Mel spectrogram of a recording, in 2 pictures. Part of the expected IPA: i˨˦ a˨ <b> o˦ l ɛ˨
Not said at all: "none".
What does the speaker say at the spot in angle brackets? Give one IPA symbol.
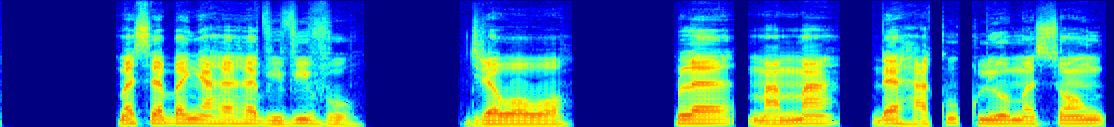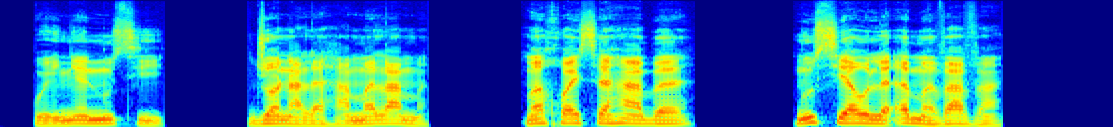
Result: w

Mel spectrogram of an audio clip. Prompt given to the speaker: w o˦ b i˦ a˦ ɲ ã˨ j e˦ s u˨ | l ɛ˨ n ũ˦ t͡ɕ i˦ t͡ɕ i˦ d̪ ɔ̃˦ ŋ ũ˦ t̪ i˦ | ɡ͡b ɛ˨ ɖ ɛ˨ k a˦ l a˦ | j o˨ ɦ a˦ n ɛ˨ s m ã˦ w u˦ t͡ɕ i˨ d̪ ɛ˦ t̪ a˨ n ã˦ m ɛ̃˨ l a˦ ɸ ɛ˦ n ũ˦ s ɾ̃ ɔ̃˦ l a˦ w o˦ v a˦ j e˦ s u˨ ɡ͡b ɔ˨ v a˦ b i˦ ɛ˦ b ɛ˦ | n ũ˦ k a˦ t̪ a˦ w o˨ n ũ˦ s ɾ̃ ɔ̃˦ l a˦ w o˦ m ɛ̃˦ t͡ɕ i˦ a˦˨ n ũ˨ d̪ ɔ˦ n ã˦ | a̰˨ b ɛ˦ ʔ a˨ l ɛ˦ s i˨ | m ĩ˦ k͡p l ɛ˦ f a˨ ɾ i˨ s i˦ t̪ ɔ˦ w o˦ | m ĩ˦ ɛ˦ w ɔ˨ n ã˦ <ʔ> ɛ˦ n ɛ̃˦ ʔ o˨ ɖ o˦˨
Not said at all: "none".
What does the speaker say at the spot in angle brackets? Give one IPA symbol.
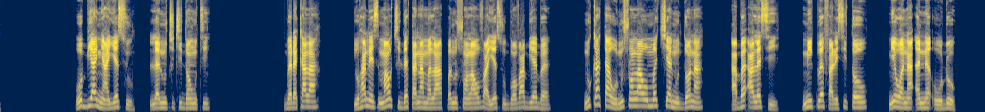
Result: ʔ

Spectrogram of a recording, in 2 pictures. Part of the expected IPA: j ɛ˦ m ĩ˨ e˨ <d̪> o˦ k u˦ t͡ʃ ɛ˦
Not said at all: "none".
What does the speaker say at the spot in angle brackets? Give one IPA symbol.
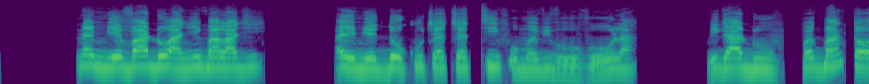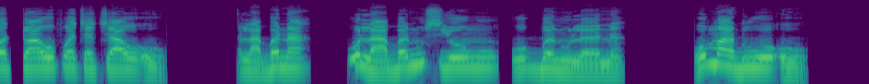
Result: d̪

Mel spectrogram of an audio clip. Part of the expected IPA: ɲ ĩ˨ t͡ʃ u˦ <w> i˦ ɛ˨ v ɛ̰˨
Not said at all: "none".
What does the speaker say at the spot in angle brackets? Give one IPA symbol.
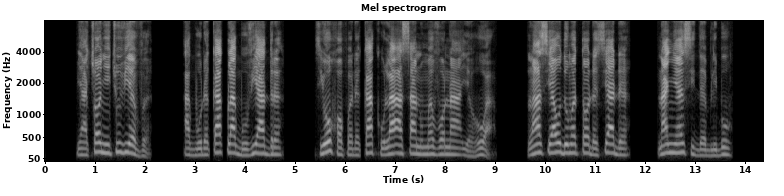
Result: v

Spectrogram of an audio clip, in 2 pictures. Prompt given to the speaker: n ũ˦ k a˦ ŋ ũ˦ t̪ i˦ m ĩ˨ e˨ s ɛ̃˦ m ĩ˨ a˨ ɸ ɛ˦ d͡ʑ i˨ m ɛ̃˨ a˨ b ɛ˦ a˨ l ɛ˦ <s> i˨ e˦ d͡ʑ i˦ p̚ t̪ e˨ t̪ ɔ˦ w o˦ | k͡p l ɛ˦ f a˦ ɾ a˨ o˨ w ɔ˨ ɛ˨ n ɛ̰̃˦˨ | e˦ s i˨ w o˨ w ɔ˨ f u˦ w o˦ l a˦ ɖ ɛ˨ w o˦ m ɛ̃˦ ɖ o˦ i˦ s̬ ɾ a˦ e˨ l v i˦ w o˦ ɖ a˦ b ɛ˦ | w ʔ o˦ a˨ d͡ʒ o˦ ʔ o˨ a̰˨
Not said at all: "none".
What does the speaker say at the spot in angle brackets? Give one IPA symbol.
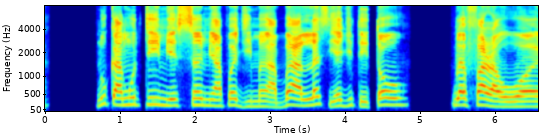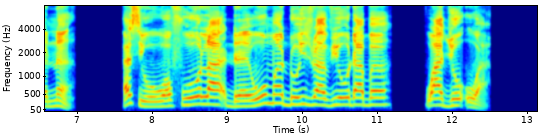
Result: s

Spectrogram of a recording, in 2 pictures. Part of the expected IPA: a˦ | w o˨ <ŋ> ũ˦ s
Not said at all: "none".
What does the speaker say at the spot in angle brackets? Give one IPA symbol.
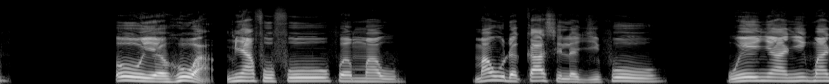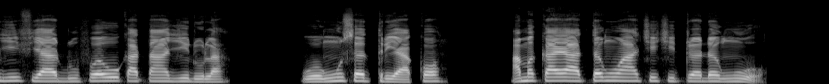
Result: ŋ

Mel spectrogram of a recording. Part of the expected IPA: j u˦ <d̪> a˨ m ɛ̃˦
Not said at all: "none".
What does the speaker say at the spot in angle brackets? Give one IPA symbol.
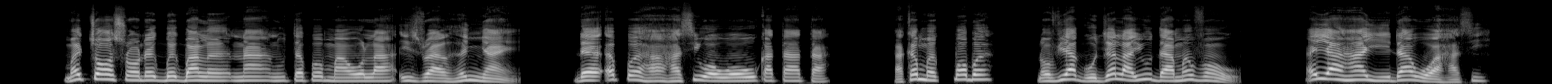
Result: d̪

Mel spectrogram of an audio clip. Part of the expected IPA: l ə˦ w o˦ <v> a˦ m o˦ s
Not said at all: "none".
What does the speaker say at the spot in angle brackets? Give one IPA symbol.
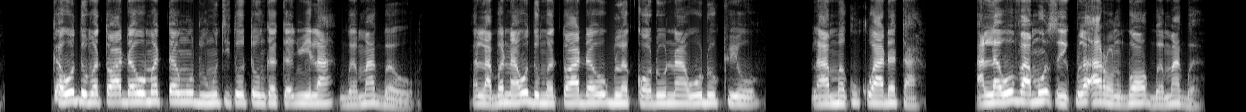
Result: v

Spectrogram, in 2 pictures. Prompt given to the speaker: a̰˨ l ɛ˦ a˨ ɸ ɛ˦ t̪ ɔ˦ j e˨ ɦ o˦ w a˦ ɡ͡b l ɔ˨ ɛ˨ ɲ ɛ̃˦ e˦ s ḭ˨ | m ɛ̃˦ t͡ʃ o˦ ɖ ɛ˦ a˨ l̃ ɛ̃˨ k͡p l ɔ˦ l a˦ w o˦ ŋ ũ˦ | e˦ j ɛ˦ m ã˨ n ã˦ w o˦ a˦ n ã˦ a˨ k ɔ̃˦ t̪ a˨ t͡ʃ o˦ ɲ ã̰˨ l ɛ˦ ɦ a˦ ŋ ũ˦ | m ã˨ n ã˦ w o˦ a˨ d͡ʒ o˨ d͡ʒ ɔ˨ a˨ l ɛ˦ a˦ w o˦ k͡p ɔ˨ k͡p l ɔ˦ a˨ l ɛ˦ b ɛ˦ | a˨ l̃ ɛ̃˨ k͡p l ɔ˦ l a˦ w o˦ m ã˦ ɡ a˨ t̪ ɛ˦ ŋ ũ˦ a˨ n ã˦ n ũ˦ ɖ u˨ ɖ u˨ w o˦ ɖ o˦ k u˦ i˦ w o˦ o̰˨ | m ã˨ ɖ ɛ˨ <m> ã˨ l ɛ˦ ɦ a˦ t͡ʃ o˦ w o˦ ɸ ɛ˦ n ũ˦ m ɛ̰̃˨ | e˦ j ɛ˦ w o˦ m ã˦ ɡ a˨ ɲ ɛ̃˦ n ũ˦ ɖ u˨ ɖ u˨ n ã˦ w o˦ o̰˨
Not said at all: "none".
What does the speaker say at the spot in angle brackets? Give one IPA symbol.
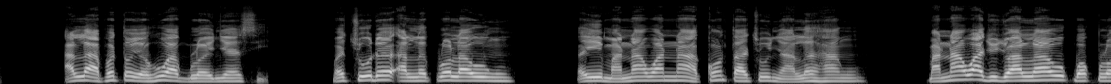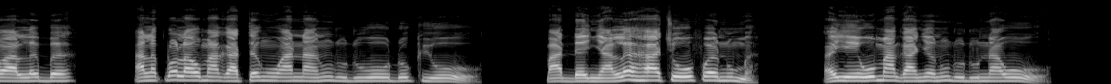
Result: ɲ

